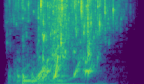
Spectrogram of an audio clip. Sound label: Bubbles Rising To Surface Of Water; Bubbles Rising And Breaking Surface Of Water; Nature; McKinney Sound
